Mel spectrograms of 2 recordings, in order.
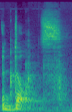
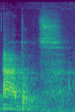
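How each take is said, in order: First: The first vowel is a quick, reduced schwa. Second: The first vowel is a full, unreduced vowel. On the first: The speaker calls it right. "we say adults" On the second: The speaker calls it wrong. "We don't say adults"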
